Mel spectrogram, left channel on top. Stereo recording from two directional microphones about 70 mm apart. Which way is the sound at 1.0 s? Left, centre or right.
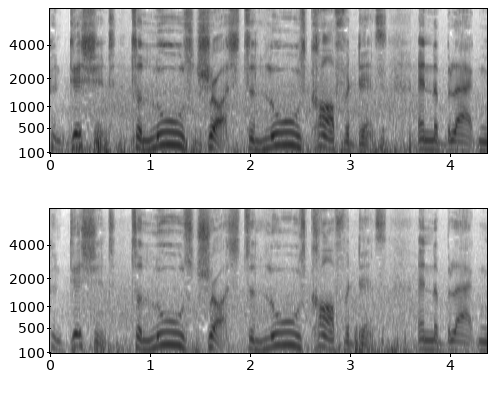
Right.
